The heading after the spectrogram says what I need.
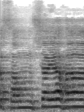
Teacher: अनुस्वार के बाद जब श आएगा तो अनुस्वार का उच्चारण होगा म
